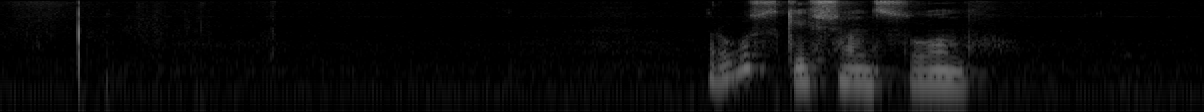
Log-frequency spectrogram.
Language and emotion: Russian, neutral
